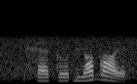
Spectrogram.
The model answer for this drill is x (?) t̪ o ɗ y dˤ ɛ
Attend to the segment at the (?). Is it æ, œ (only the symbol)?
æ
